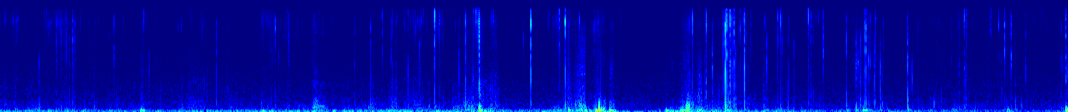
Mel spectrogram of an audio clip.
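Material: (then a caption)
Plastic. A flat sheet of clear plastic bubble wrap is held in both hands while its bubbles are pinched and popped with the fingertips. Short, sharp pops and bright snaps cut through steady, soft plastic crinkling over a low rumble, with the loudest pops around the middle of the clip.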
